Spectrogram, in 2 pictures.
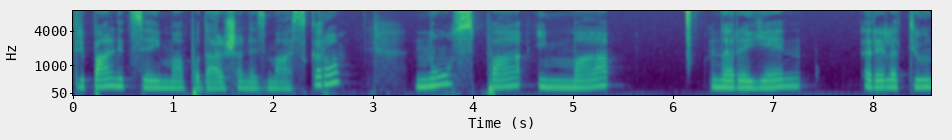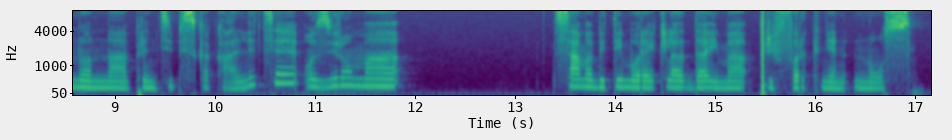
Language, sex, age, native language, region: Slovenian, female, 18-29, Slovenian, Gorenjska region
